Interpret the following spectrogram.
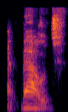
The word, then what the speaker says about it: about: pronunciación de ella no no es con a es con shua esta es un shua y luego vean que esto no se pronuncia como ou no es AB no es about el diptongo o u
